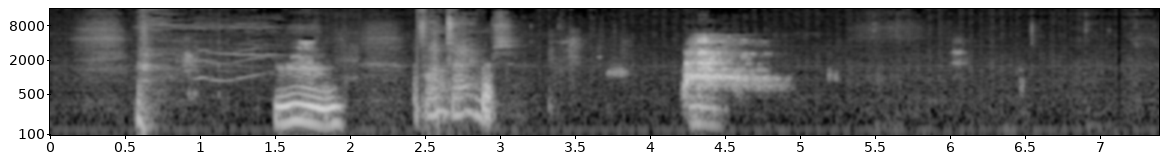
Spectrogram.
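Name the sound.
dogs barking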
